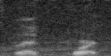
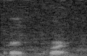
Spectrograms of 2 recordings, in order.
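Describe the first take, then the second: First: The stress is on the second part, board. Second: The stress is on the first part, black. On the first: "usually on board is stronger in free phrase" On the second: It names a single thing, a board for writing on. "as a compound"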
